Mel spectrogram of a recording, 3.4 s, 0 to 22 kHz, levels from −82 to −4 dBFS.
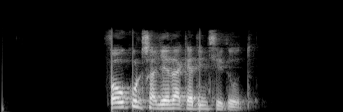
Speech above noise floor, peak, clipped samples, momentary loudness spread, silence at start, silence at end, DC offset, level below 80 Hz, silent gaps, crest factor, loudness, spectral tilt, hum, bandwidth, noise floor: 71 dB; -2 dBFS; under 0.1%; 9 LU; 1.1 s; 1 s; under 0.1%; -56 dBFS; none; 18 dB; -18 LUFS; -5.5 dB/octave; none; 7.6 kHz; -88 dBFS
